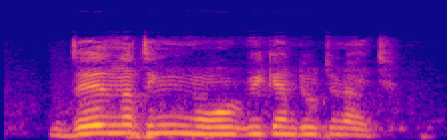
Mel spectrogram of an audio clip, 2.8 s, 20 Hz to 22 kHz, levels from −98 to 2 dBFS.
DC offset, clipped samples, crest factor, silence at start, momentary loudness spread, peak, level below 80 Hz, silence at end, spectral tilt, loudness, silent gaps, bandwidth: under 0.1%; under 0.1%; 20 dB; 0.3 s; 15 LU; -4 dBFS; -66 dBFS; 0.4 s; -6 dB/octave; -22 LUFS; none; 7.8 kHz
